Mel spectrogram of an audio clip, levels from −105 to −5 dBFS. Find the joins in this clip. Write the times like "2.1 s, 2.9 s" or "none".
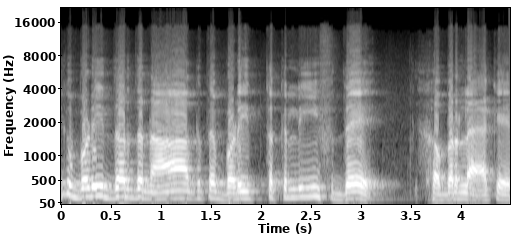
none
